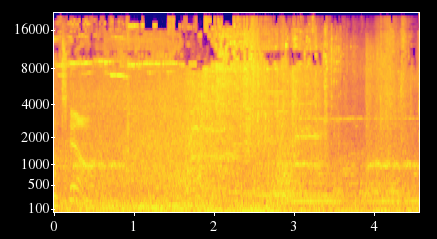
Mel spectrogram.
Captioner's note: tires screeching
